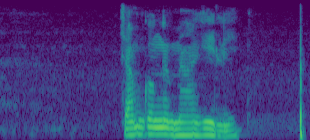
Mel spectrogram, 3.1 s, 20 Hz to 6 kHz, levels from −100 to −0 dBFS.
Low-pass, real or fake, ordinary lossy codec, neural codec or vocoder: 5.4 kHz; fake; AAC, 48 kbps; vocoder, 44.1 kHz, 128 mel bands every 256 samples, BigVGAN v2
